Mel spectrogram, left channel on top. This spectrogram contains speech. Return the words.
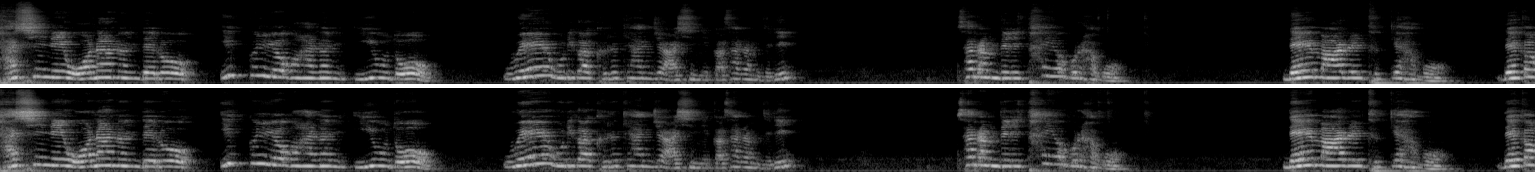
원하는 대로 이끌려고 하는 이유도 왜 우리가 그렇게 한 줄 아십니까? 사람들이 타협을 하고 내 말을 듣게 하고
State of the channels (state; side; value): normal; both; correlation 0.70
